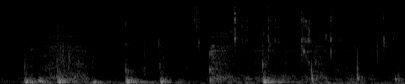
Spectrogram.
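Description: A person sipping red wine from a glass and working it around the mouth: a series of short, quiet wet mouth sounds and swallows.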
